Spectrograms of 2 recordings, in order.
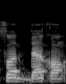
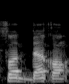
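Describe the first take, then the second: First: The doubled consonant is passed over quickly. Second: The same.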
